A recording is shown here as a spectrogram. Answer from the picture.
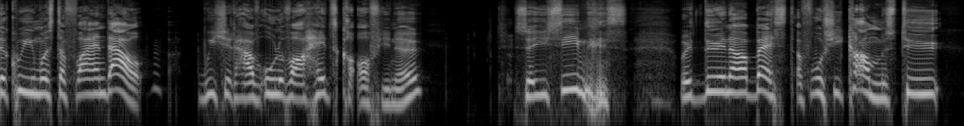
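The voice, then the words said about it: Reads a character with put-on accent. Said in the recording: “even some of the grammar that's been used fits the accent.”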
